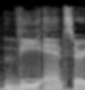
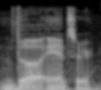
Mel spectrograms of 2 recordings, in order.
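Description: First: The word 'the' sounds like 'thee'. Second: The word 'the' sounds like 'thuh'. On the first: The speaker calls it right. "instead of the answer" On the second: The speaker calls it wrong. "It just doesn't sound so natural"

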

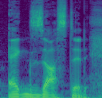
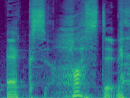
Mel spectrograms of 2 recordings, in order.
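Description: First: It starts with a sound like 'egg'. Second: It starts with 'ex', following the spelling. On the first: The speaker calls it right. "No, exhausted" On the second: The speaker calls it wrong. "but we don't say exhausted"

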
